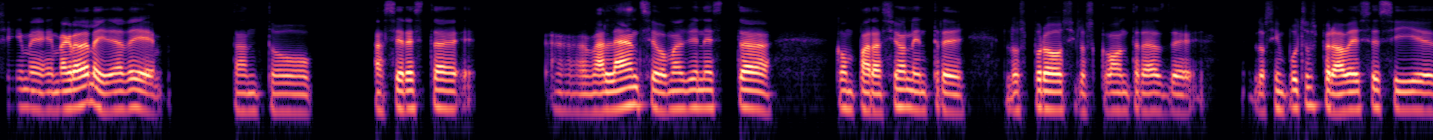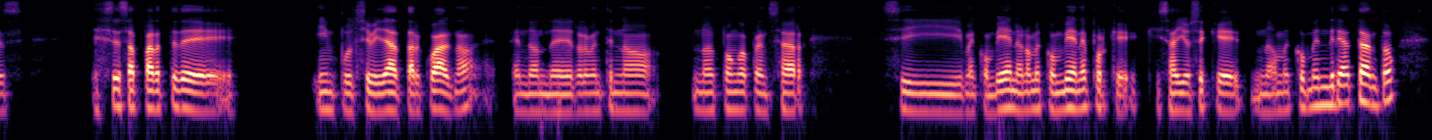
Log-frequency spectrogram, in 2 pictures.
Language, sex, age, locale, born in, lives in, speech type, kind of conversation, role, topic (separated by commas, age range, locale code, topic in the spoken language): Spanish, male, 30-34, es-MX, Mexico, Mexico, conversation, advice, user, ¿Cómo puedo reemplazar mis impulsos automáticos por acciones conscientes?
